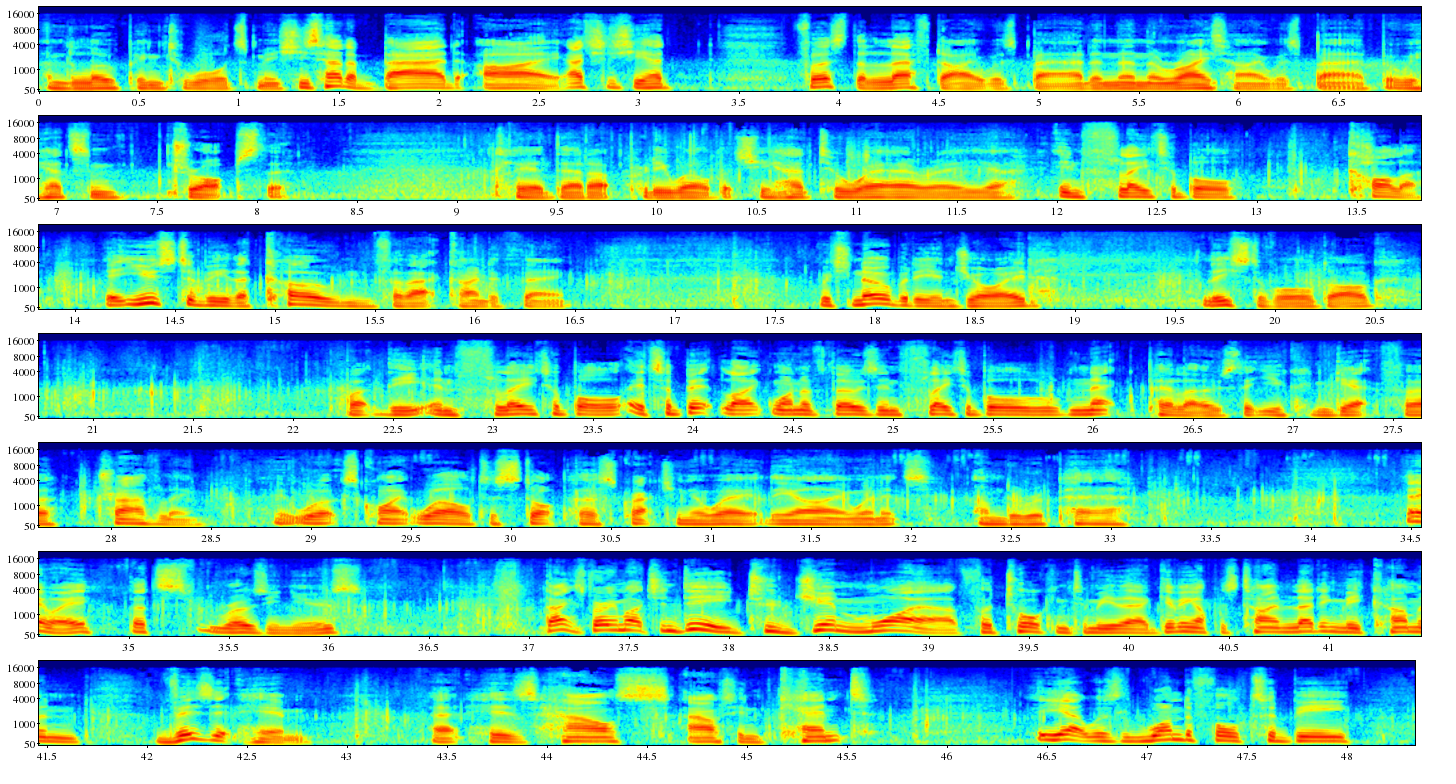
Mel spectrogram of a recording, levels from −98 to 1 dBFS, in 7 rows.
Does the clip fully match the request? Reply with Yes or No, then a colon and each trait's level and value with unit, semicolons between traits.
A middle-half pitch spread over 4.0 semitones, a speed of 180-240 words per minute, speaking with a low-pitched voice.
No: average, 5.3 semitones; average, 170 wpm; low, 125 Hz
